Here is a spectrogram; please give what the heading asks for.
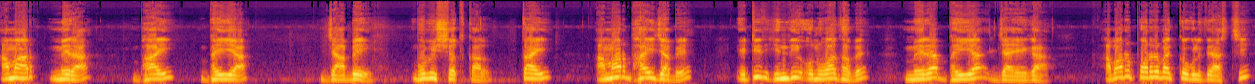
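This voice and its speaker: A man teaching a language lesson, speaking slowly and deliberately and repeating each phrase for learners. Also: high-pitched, darkish tone, dry recording. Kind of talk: slow spoken language lesson.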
